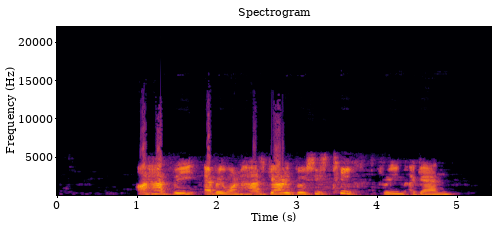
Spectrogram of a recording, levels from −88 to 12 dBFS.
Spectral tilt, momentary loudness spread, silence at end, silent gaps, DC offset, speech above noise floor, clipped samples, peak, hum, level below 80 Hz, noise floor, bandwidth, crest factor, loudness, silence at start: -5 dB/octave; 9 LU; 0.5 s; none; under 0.1%; 50 dB; under 0.1%; 0 dBFS; none; -56 dBFS; -65 dBFS; 12.5 kHz; 16 dB; -15 LUFS; 1 s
